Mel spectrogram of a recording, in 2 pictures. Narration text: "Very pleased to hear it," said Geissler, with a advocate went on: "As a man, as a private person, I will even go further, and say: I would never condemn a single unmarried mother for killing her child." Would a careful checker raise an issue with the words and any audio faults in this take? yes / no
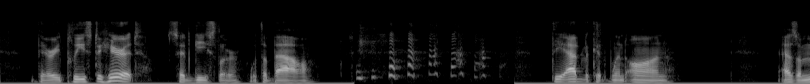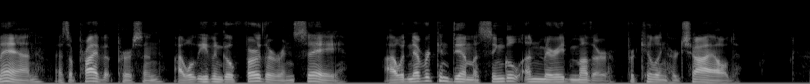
yes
